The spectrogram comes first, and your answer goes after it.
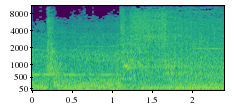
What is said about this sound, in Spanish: El camión 6266 sale del garaje y se acerca a la puerta exterior.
